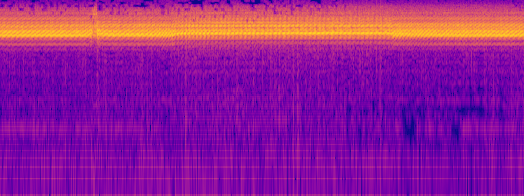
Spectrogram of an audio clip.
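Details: A cicada in Kanha National Park, Madhya Pradesh, India, gives a loud, continuous high-pitched summer buzz that holds steady without a break.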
